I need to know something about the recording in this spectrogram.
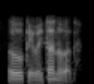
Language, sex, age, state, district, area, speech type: Punjabi, male, 45-60, Punjab, Patiala, urban, conversation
